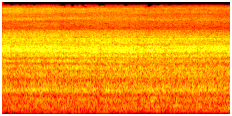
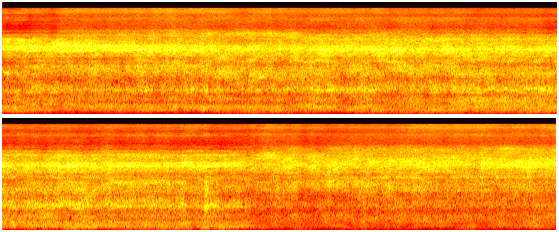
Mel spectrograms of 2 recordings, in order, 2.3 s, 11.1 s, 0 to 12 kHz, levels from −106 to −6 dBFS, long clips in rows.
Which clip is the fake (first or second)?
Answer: second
